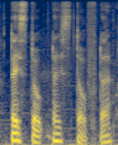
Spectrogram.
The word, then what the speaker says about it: Düsseldorf: Düsseldorf.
